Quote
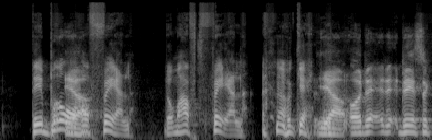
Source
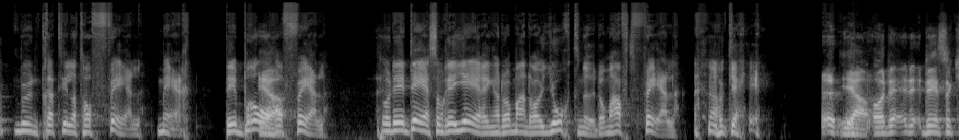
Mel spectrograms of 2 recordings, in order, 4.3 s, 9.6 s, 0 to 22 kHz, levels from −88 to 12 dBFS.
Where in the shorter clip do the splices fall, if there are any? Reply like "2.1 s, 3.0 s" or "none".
1.6 s, 3.1 s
